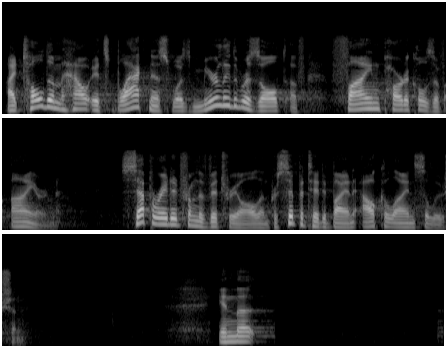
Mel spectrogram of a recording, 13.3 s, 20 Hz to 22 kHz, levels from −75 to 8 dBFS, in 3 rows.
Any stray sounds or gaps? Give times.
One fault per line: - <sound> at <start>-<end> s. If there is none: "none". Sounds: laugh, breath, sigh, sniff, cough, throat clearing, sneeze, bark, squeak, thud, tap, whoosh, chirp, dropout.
none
